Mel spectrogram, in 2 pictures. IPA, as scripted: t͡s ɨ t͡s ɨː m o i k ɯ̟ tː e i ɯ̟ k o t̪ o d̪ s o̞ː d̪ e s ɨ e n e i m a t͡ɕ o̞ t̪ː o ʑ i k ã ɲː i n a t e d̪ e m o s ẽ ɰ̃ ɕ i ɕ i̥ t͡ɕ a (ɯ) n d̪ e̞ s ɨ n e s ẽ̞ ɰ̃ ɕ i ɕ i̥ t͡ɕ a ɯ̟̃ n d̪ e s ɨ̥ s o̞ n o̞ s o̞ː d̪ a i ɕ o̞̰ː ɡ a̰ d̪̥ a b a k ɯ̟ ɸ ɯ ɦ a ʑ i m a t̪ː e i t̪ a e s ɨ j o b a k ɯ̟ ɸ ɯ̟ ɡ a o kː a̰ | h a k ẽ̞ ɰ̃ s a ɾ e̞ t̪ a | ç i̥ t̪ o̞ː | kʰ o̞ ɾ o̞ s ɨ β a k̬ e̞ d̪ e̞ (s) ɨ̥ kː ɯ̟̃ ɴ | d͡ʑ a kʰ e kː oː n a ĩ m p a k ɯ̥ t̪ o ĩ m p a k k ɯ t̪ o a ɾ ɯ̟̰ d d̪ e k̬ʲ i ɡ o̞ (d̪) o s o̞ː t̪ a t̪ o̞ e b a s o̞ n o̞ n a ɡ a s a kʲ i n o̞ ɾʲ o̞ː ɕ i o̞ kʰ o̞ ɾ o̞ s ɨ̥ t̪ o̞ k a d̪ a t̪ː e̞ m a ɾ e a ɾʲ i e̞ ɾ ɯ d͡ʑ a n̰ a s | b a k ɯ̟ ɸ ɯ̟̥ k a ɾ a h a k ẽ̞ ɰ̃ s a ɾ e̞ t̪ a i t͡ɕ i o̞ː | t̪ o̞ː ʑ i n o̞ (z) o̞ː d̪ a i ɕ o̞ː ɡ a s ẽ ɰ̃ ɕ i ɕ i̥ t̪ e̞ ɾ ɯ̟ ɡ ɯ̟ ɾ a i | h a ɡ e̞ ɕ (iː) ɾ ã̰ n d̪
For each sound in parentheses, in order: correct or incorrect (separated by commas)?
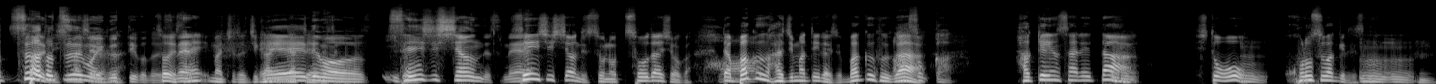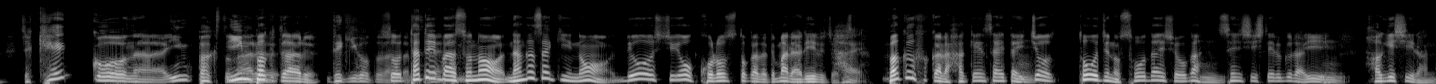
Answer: incorrect, correct, incorrect, incorrect, correct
